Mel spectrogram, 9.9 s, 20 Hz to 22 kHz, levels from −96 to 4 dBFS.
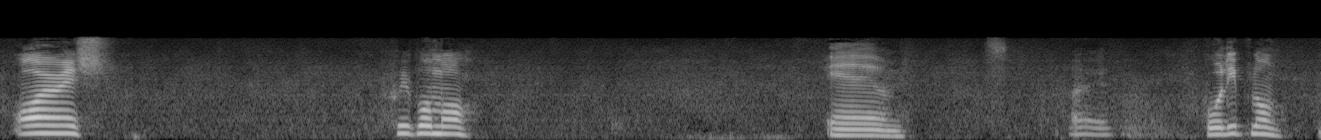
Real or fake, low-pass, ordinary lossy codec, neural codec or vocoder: fake; 7.2 kHz; none; codec, 16 kHz, 2 kbps, X-Codec, WavLM features, trained on Multilingual LibriSpeech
